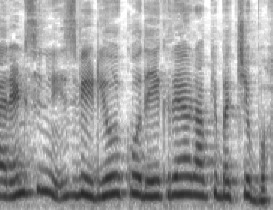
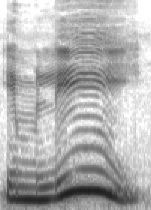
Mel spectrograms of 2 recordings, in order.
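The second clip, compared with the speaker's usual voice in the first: slow drawn-out teaching; 3 semitones lower, 4 dB louder, much slower than usual. Shown as a demonstration. Teacher drawing out word for kids.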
